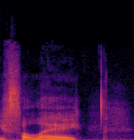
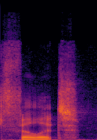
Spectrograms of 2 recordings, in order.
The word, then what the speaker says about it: fillet: Now I know it seems like it would be fillet. In engineering terms, this is actually pronounced fillet. It's weird. If it's a fish fillet, it's a radius fillet. I don't know why it's that way, but that's the correct pronunciation of it.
